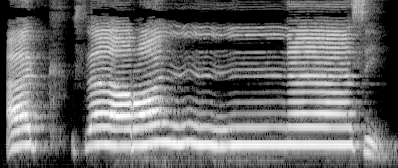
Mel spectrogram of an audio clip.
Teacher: Sasi tu hujung lidah keluar pada gigi depan.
